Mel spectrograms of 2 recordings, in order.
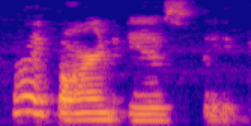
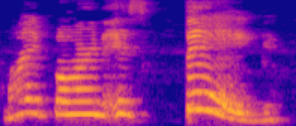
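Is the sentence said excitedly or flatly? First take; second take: flatly; excitedly. First: It is said in a flat, plain way. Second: It is said in an excited way.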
